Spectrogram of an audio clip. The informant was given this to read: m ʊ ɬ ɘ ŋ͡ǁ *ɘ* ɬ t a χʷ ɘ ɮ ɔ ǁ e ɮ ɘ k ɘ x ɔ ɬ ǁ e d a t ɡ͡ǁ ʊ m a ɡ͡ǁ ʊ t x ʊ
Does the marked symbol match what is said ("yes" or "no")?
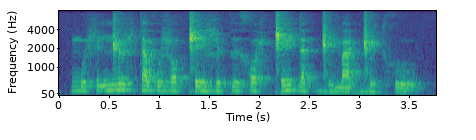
no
